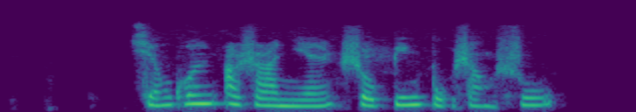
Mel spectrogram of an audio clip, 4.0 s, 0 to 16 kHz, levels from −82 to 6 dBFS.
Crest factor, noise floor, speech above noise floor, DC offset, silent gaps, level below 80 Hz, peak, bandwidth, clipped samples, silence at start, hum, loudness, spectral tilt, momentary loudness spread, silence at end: 18 dB; -74 dBFS; 49 dB; under 0.1%; none; -70 dBFS; -8 dBFS; 7.4 kHz; under 0.1%; 0.8 s; none; -25 LUFS; -6.5 dB/octave; 8 LU; 0.55 s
